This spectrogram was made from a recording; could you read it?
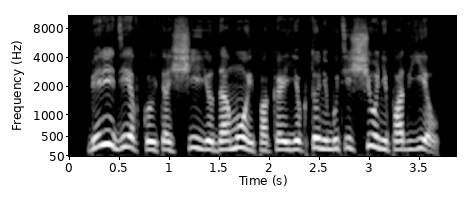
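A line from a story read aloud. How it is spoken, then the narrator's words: Angry. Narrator (Russian): сказал Томас сердито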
